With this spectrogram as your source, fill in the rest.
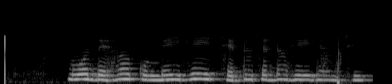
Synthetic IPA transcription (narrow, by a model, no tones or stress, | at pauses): mũd̪eɦɔkuɳɖeiɦeit͡ʃʰed̪ɔsed̪ɔɦejd͡ʒaũt͡ʃʰi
